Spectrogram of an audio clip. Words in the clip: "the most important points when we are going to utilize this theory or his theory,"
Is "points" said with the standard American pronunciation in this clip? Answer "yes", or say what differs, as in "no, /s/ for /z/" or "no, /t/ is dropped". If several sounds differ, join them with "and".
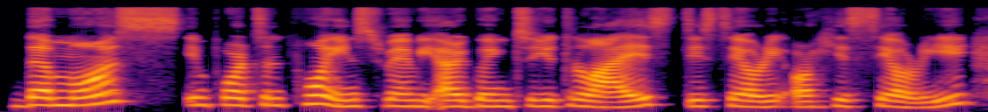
yes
